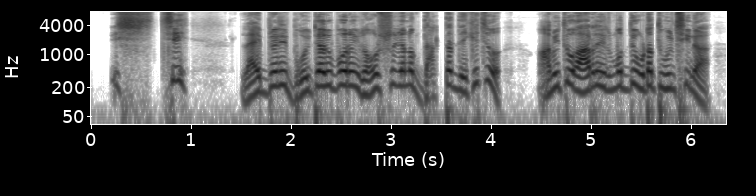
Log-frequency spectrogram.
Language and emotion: Bengali, disgusted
